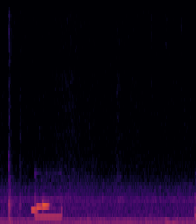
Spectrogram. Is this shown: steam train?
no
